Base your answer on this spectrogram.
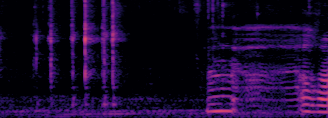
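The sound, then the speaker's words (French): Typing on a computer keyboard while entering a composer's name into a music search, a quick run of light key clicks, then a person speaking. “Je vais taper par exemple Mozart.”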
